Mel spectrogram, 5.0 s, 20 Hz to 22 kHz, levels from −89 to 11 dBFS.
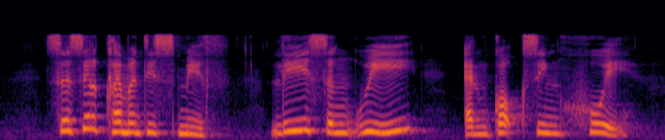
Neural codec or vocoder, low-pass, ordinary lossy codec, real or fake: none; none; none; real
